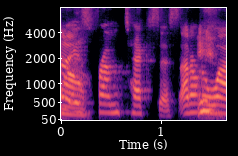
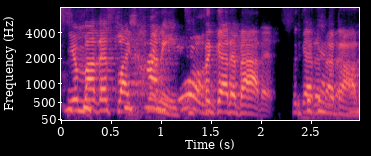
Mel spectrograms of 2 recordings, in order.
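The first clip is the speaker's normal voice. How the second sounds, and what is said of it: Put-on Long Island accent. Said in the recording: “I just made your mother a northerner ... I acted like she's from Long Island”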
